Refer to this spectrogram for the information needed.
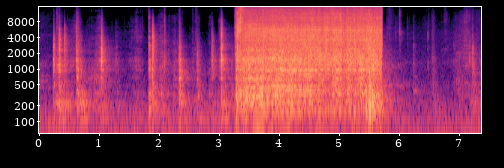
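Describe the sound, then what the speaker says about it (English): A few scattered clicks and knocks, then a 1/2-inch electric ratchet on an extension whirs loudly for about two seconds, loosening bolts on a small-block Chevy engine, before cutting off to quieter handling sounds. "Got my 1/2 inch on the extension with an electric ratchet."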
